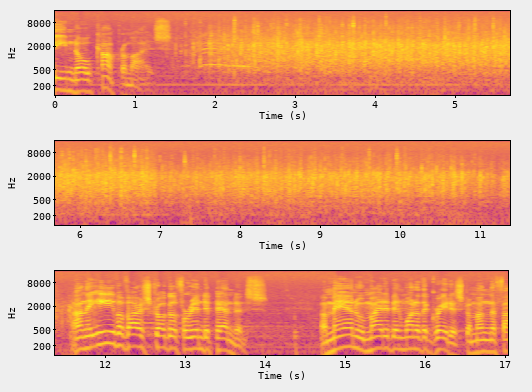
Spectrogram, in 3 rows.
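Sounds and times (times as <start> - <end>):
crowd applauding: 1.5 - 12.0.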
